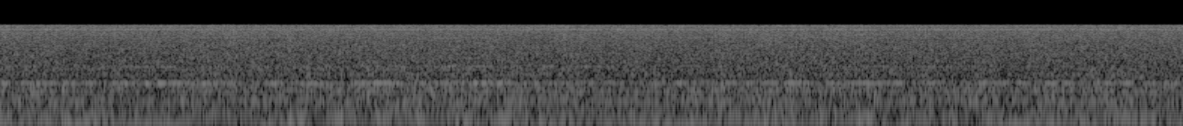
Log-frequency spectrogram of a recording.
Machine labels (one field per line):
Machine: fan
